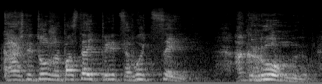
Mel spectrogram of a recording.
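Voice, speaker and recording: A very high-pitched male idealist, preaches in a theatrical radio drama. He stammers and repeats himself, building grand, fervent oratory. The recording is echoey, with noise behind the voice. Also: expressive, normal speed. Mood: preachy, exalted. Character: impassioned idealistic newcomer preaching reform to townswomen. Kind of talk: theatrical radio play acting. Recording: noisy, echoey stage-like radio play recording.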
